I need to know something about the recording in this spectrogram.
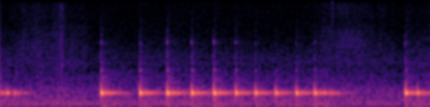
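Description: Moktak (Buddhist wooden fish) struck once, then after a second a run of about ten strokes that speed up and die away, with one more stroke at the end: the moktak roll that opens the chant.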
